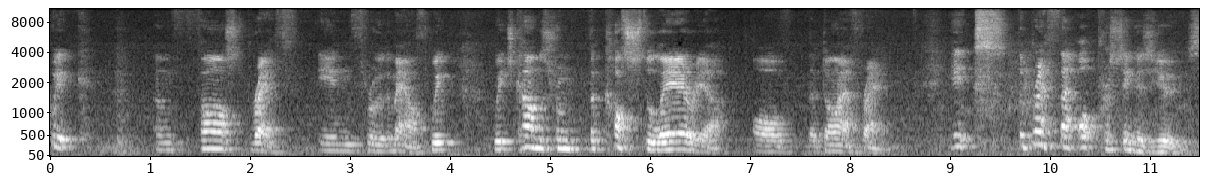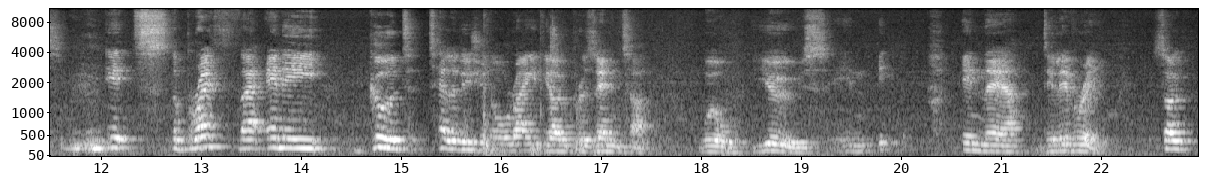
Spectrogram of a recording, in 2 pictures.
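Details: Adult male who has stammered since primary school, severely enough to control his life by his mid-40s; now uses a breathing technique and still stammers daily, though much less; stuttering.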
